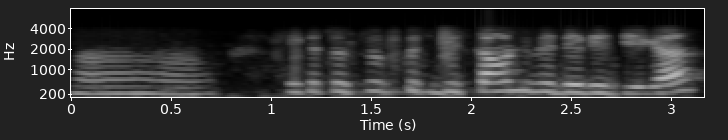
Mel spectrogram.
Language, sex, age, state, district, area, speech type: Hindi, female, 45-60, Uttar Pradesh, Azamgarh, rural, conversation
